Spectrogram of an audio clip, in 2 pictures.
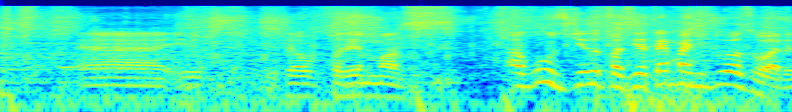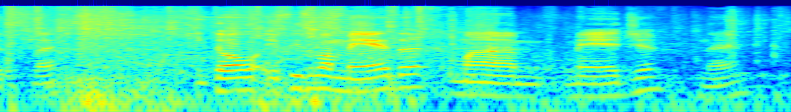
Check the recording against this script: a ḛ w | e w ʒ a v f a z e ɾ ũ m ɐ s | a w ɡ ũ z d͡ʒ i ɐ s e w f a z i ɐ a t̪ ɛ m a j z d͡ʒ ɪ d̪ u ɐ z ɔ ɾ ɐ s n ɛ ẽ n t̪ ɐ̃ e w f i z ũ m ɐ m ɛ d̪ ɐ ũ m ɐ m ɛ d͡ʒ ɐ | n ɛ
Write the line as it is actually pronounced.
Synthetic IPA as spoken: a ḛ w | e w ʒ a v f a z e ɾ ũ m ɐ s | a w ɡ ũ z d͡ʒ i ɐ z e w f a z i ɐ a t̪ ɛ m a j z d͡ʒ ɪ d̪ u ɐ z ɔ ɾ ɐ s n ɛ ẽ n t̪ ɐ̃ e w f i z ũ m ɐ m ɛ d̪ ɐ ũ m ɐ m ɛ d͡ʒ ɐ | n ɛ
